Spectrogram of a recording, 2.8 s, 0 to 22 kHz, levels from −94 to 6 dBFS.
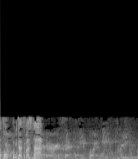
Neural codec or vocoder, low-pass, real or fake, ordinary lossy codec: none; 7.2 kHz; real; MP3, 24 kbps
